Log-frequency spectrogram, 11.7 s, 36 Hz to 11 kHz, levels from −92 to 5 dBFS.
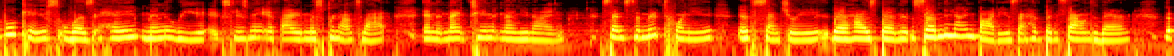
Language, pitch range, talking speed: English, 205-245 Hz, 145 wpm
